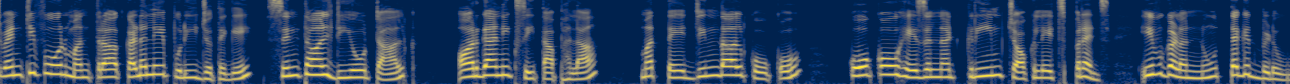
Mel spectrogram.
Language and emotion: Kannada, neutral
